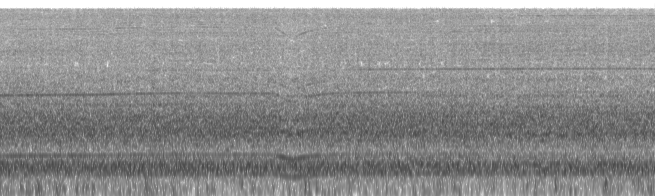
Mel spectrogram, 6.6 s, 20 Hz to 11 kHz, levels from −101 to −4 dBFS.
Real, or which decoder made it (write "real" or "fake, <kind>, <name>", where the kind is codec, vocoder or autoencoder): real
